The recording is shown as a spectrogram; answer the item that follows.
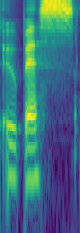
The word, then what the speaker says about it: Opus: It's stylized as Tact Op Destiny, but it's pronounced Opus, and Opus being like a body of work in music.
